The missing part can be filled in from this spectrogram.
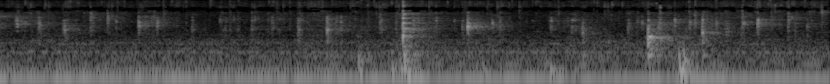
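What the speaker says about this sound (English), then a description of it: "My grease is over there popping, so be careful." Hot grease sizzles quietly in a pan of frying chicken legs, with a few sharp pops and light clinks of utensils scattered through the frying.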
